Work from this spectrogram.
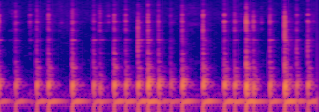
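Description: A flat oval drum practice pad with a black rubber playing surface on a solid, light wooden base rests on a wooden table and is tapped rapidly with two wooden drumsticks. The result is a quick, unevenly spaced run of short, dull, woody knocks with a low thump and a midrange tone, little brightness, and almost no ring after each hit.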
